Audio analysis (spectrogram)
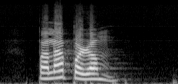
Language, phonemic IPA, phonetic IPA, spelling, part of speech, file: Tamil, /pɐlɑːpːɐɻɐm/, [pɐläːpːɐɻɐm], பலாப்பழம், noun, Ta-பலாப்பழம்.ogg
- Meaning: a ripe jackfruit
